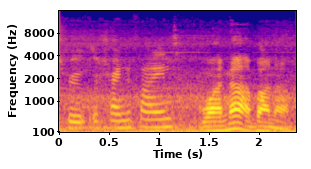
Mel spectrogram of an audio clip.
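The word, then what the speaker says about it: guanábana: We just talked for about 15 minutes to Carlos and Joe about the correct pronunciation of this fruit we're trying to find. Guanabana. Guanabana.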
